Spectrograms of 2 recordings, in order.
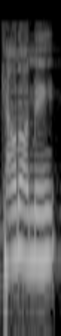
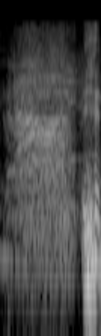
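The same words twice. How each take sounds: First: Shouted prompt. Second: Slow, drawn-out group shout; the whole side yells it back; crowd shout. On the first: Shown as a demonstration. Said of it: "Let me hear it". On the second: Real, not acted. Kids shouting back to the pastor, drawn-out shout. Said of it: "that was hardly fair".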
